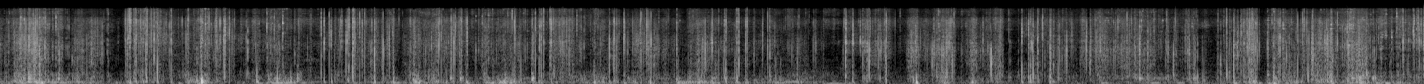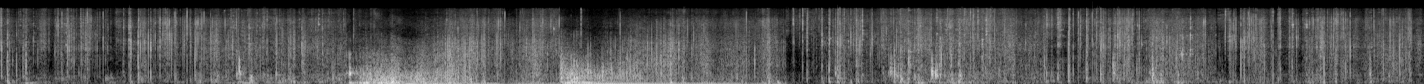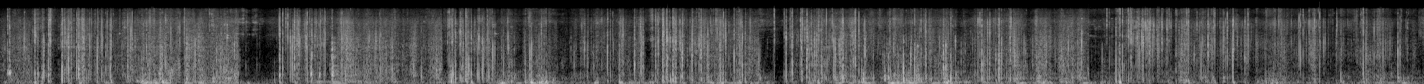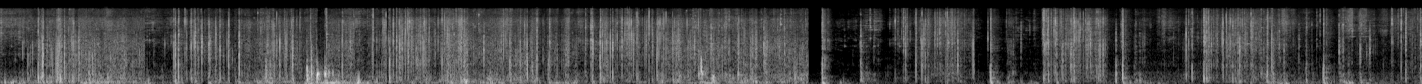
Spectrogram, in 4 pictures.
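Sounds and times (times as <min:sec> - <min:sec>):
chalk being crushed: 0:12.6 - 0:50.8.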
